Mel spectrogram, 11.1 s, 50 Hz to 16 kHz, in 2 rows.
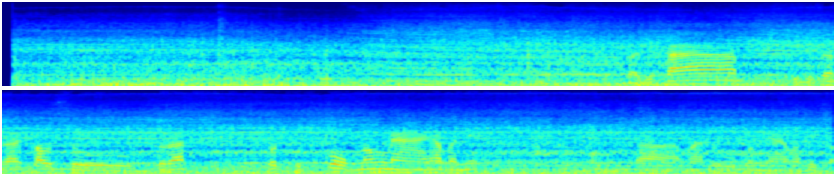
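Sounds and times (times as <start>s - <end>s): excavator diesel engine running: 0.1s - 11.0s.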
